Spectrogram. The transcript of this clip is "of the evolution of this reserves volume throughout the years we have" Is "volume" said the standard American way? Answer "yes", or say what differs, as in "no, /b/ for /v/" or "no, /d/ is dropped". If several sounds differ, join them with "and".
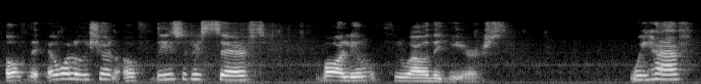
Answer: yes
